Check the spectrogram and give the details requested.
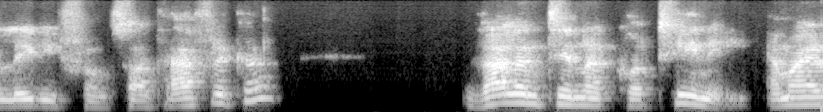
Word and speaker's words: Cortini: Okay, so in Italian, we pronounce every single letter. So it's Cortini.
